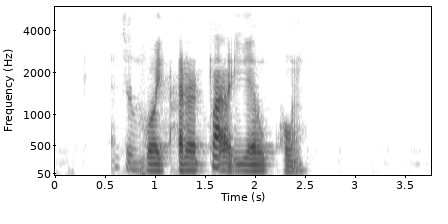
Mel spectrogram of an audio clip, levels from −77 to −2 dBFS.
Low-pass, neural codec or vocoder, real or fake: 5.4 kHz; codec, 16 kHz in and 24 kHz out, 0.6 kbps, FireRedTTS-2 codec; fake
